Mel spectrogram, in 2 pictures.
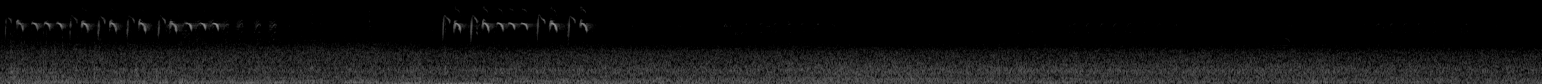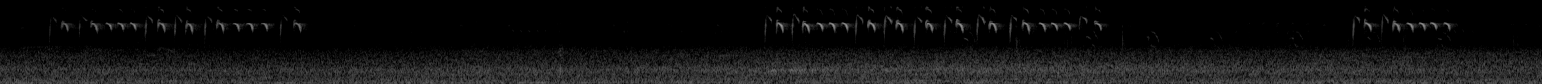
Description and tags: Birds distantTraffic
Some birdsong with traffic in the background.
Zoom F8, Røde NTG4, Blimp
traffic, nature, field-recording, spring, birds, bird, park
